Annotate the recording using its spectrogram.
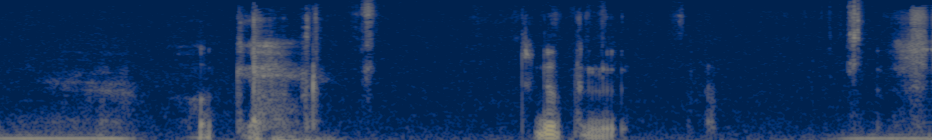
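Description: A small plastic cutter knocks as it is picked up and set down on a table.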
